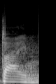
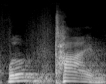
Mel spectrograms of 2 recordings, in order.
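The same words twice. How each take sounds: First: টাইম as learners wrongly say it; wrong time. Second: টাইম with an aspirated English T; টাইম said with a breathy English T; correct time. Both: Shown as a demonstration.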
